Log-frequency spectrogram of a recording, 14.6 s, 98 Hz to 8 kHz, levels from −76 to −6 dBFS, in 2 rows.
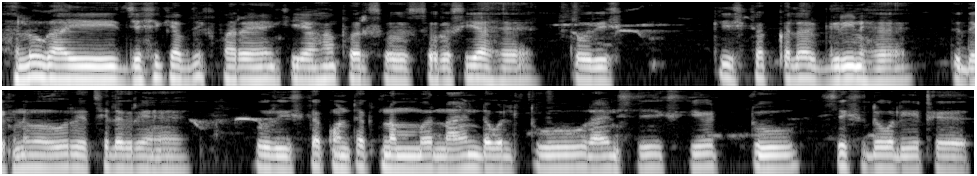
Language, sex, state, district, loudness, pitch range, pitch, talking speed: Hindi, male, Chhattisgarh, Korba, -17 LUFS, 130-145 Hz, 135 Hz, 180 wpm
